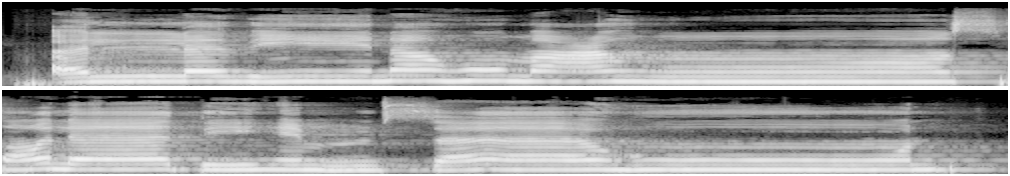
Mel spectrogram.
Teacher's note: نون ساکن کے بعد حروف اخفا میں سے صاد ہے، یہاں پر اخفا ہوگا۔ نون کی آواز کو ناک میں چھپائیں گے، نون کا اظہار نہیں کریں گے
